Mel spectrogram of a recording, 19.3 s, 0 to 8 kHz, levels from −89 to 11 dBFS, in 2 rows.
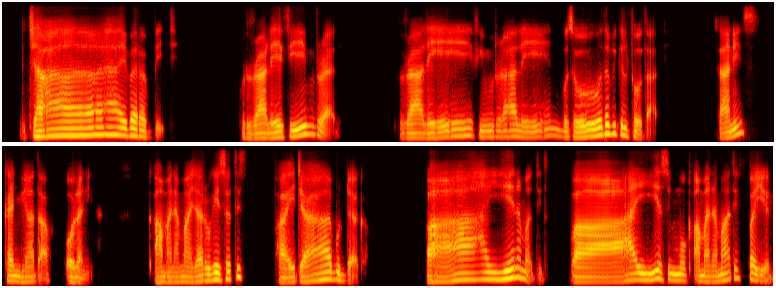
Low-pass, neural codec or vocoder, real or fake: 7.2 kHz; codec, 16 kHz, 0.7 kbps, FocalCodec; fake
